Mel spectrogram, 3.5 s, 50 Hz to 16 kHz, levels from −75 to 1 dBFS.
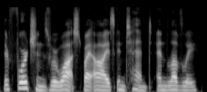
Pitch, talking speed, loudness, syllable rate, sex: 160 Hz, 155 wpm, -18 LUFS, 5.1 syllables/s, female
